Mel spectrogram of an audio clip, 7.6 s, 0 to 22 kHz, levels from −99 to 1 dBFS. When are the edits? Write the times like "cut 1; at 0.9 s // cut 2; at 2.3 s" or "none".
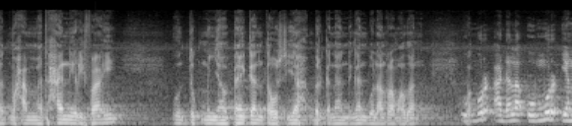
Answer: cut 1; at 6.1 s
